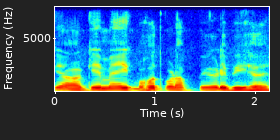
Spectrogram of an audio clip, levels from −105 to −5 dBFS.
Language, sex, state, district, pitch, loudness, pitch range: Hindi, male, Jharkhand, Deoghar, 120 Hz, -15 LUFS, 115-125 Hz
